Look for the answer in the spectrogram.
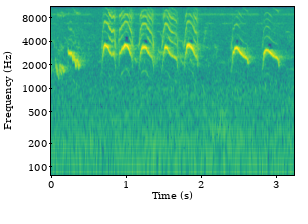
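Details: Taiwan hwamei at Caonanpo, recorded 10 April 2016, giving a series of rich arched whistled notes, each about a quarter second, repeated rhythmically with brief gaps, over quiet outdoor background.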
